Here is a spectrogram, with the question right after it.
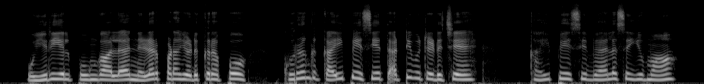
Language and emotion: Tamil, fearful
